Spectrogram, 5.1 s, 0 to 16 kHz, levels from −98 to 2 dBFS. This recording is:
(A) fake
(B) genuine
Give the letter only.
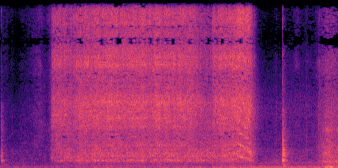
B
